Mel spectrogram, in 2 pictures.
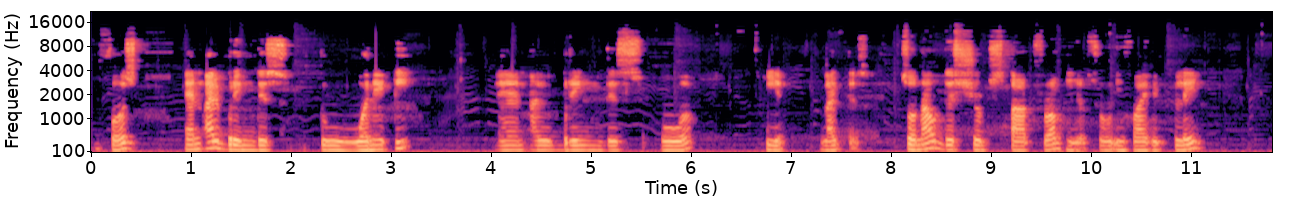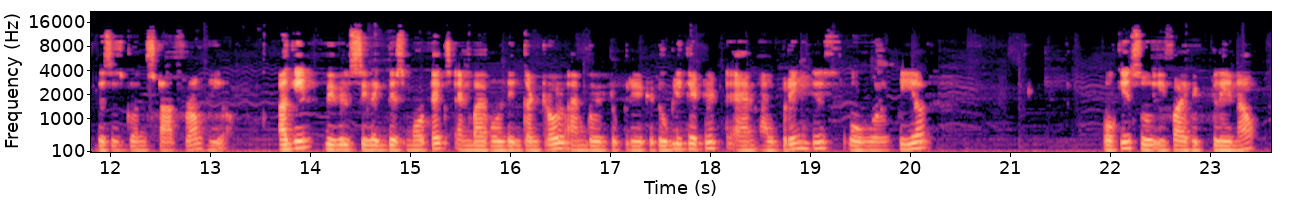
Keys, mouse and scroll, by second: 10.1 click, 15.5-17.8 ctrl+drag, 17.8-22.7 drag.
